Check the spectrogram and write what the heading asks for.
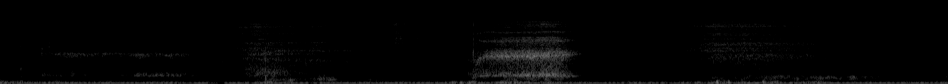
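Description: Soft breathing close to the microphone, four slow breaths about a second long each, the third the loudest, with light rustling and a few small clicks of comic-book paper pages being turned.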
